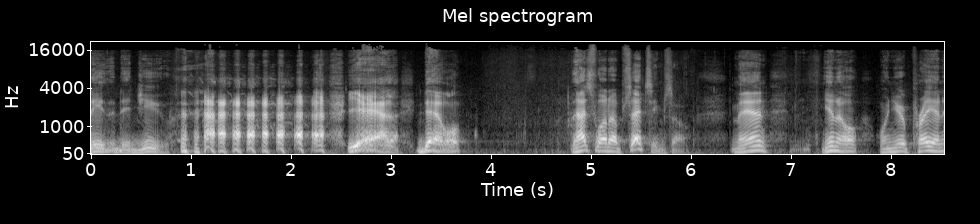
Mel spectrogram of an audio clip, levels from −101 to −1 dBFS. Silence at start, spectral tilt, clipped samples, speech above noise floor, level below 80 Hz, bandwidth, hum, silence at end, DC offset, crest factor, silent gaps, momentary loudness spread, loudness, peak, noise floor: 0 s; -5.5 dB/octave; under 0.1%; 40 dB; -54 dBFS; 19 kHz; none; 0 s; under 0.1%; 20 dB; none; 15 LU; -19 LUFS; 0 dBFS; -59 dBFS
